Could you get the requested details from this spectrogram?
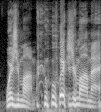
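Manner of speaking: loud, in-your-face taunting tone. Retelling getting up over the monitor into opponents' faces: imitating Nick Merckx trash talking. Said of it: "And just trash talk and be like".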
